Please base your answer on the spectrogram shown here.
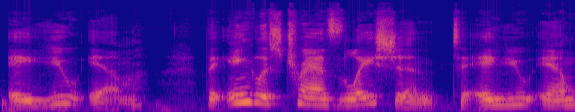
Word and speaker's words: Aum: But the actual Sanskrit spelling, which is an old Indian dialect, is spelled A-U-M.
